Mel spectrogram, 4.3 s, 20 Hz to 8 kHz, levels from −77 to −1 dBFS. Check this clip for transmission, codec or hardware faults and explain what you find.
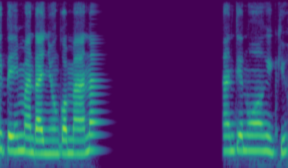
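One fault stands out, a long network dropout, heard in speech carried over a G.722 call path at 64 kbps that has no content above 8 kHz.

From 1.37 to 3.37 s, the sound breaks off. The last fragment of speech stretches into a fading buzz, then about 1.6 s of near-silence follows before speech returns with the gap unrecovered. The likely cause is roughly two seconds of lost packets, with concealment filling about 1.97 s of that with a tail that fades out.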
